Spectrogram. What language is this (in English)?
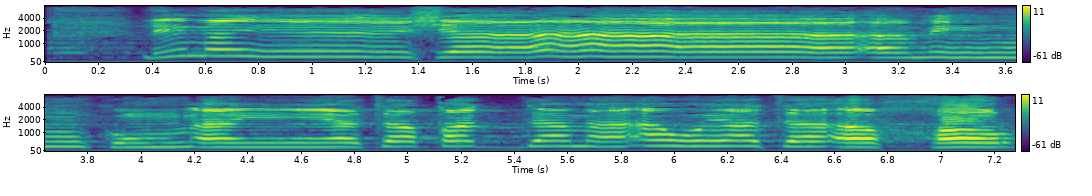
Arabic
